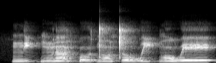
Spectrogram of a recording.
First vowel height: high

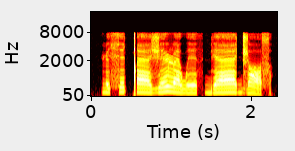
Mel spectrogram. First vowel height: high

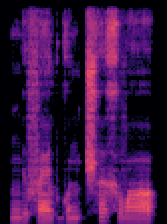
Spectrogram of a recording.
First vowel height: high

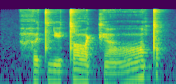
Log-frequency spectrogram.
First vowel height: mid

